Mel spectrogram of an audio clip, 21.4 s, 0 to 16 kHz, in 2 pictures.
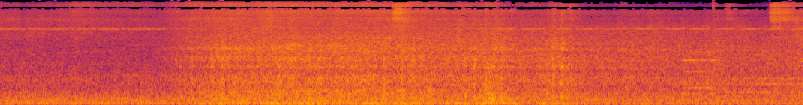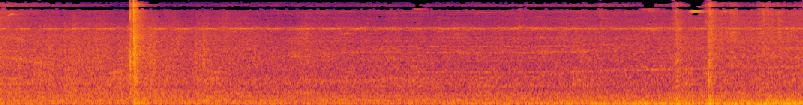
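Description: Keio 9000 series electric commuter train running into the platform and slowing to a stop, with a steady rumble of wheels on rail and a faint whine. There is a single sharp click about twelve seconds in, and the rumble grows louder again near the end.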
